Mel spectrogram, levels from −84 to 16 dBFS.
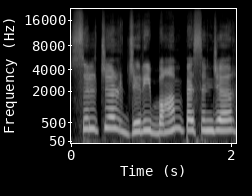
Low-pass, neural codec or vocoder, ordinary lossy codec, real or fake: none; autoencoder, 48 kHz, 128 numbers a frame, DAC-VAE, trained on Japanese speech; none; fake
